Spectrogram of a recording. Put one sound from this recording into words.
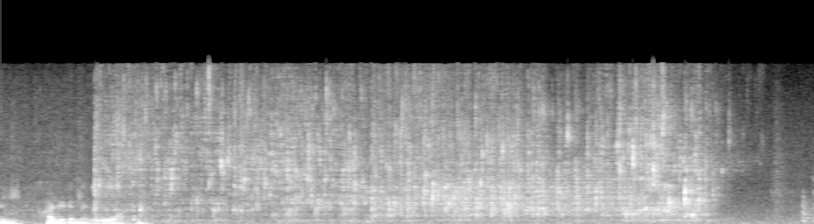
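Water pours into a pan of vegetables.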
